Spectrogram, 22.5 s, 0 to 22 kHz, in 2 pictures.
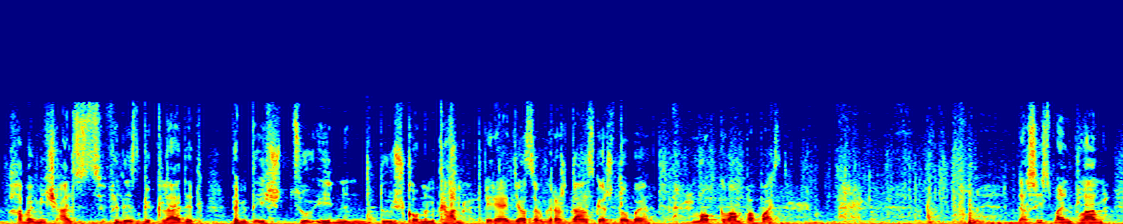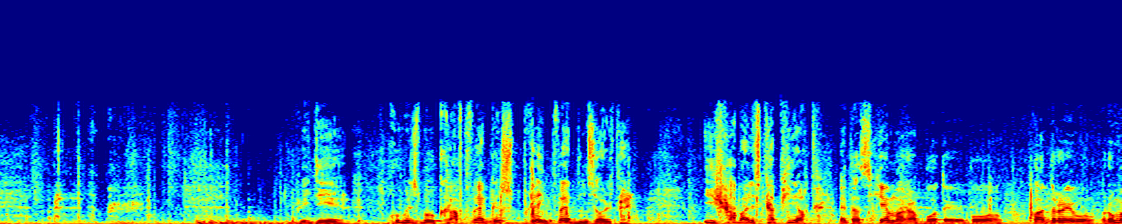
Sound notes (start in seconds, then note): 0.1 speaking German; 10.1 speaking German; 14.2 speaking German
